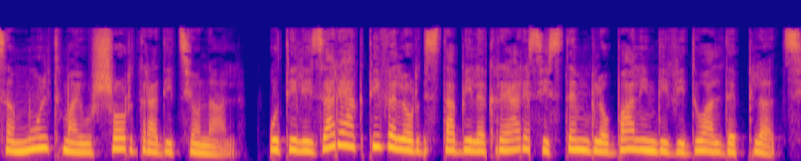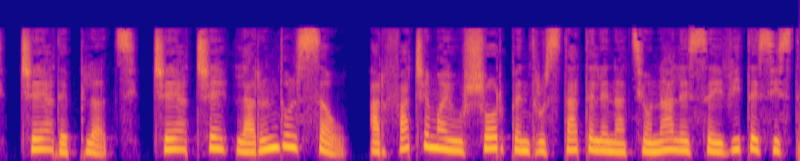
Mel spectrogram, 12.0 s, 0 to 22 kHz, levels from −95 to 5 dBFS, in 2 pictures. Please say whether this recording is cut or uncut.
cut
